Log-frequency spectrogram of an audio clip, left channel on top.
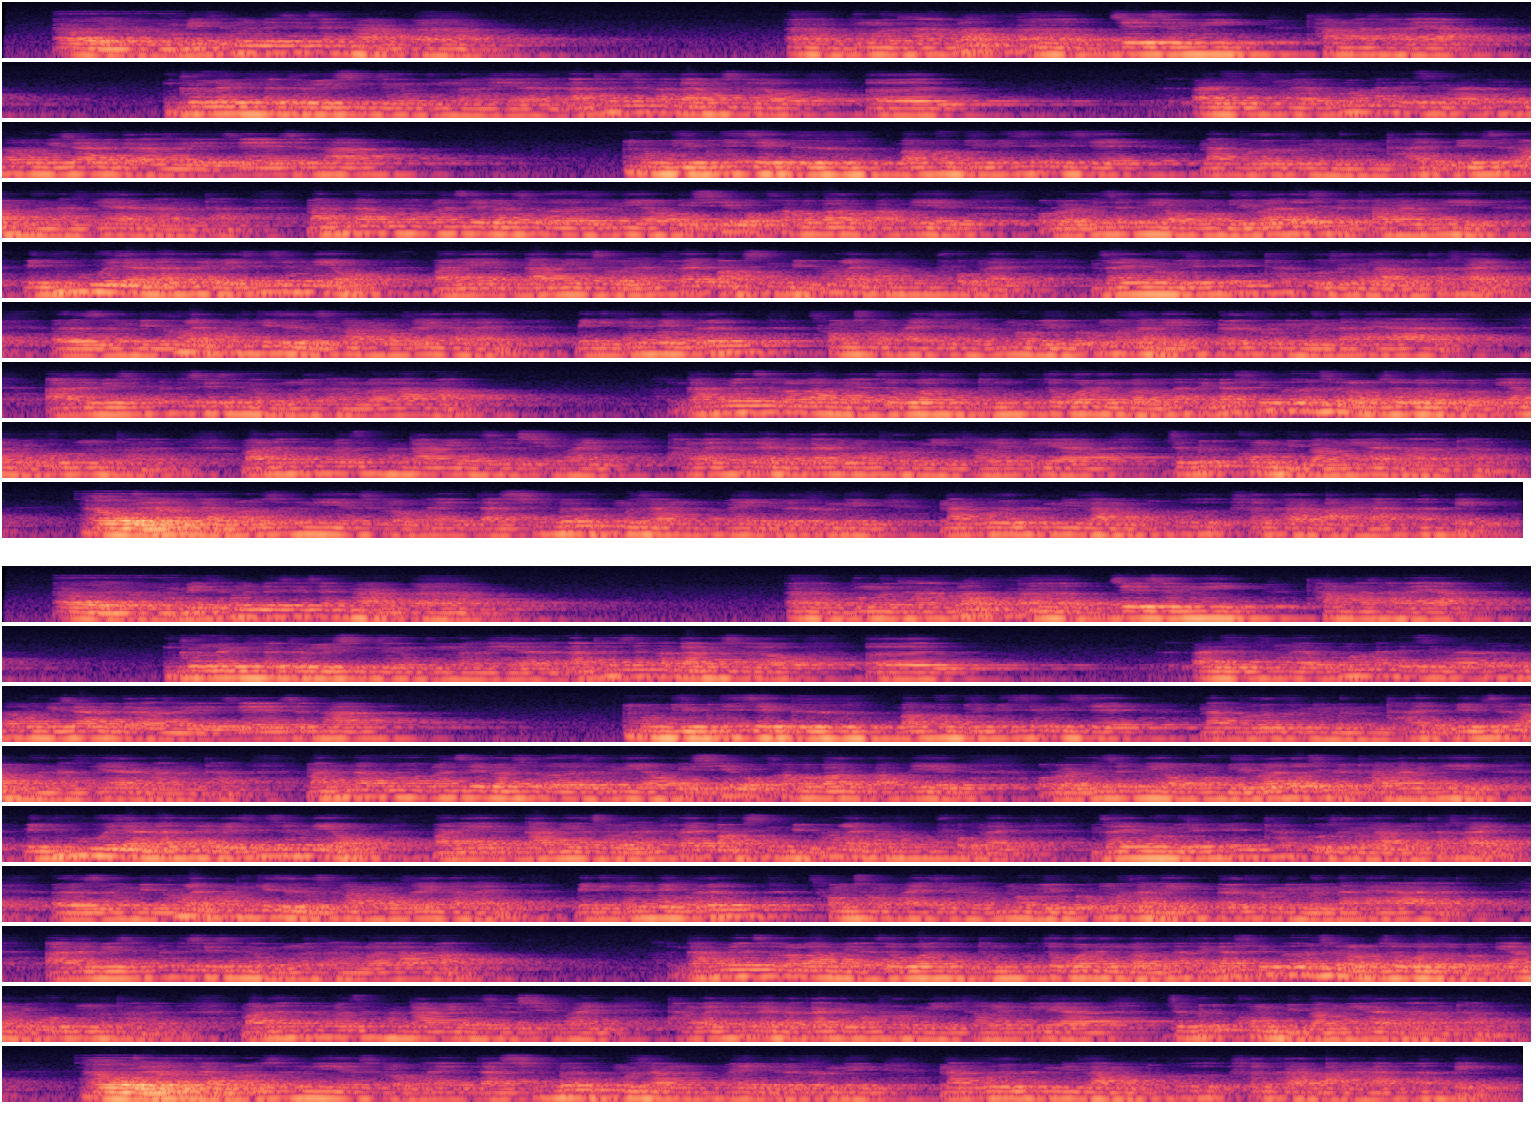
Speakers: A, on the left (about 85°); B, on the right (about 25°).
A: औ नोंथां
B: बेजों लोगोसे जोंहा ओ ओ बुंनो थाङोब्ला ओ जे जोंनि थांना थानाया गोरलैनिफ्राय गोरलैसिन जोङो बुंनो हायो आरो नाथाय जोंहा गामि ओनसोलाव ओ रायजो खुंनायावबो माखासे जेंनाजों मोगा मोगि जानो गोनां जायो जे जोंहा मोब्लिबनि जे गोहो बा मोब्लिबनि जोंनि जे नांगौ रोखोमनि मोनथाय बे जोंहा मोनाखै आरोना नोंथां मानो होनना बुङोब्ला जेब्ला ओ जोंनियाव एसे अखााबा बार अखा फैयो अब्लाथाय जोंनियाव मोब्लिबा दसेनो थांनानै होयो बेनि गुबै जाहोनानो जाहैबाय जे जोंनियाव माने गामि ओनसोलावहाय फ्राय बांसिन बिफां लाइफांजों बुंफबनाय जाय मोब्लिबनि थारखौ जोङो लांनो थाखाय ओ जों बिफां लाइफांनि गेजेरजोंसो लांनांगौ जायो नालाय बेनिखायनो
A: औ
B: बेफोरो सम समहाय जोङो मोब्लिब खौ मोजाङै रोखोमनि मोननो हाया आरो आरो बेजों लोगोसे जोङो बुंनो थाङोब्ला लामा गामि ओनसोलाव लामाया जौगाजोबदों जौगादोंब्लाबो नाथाय गासैबो ओनसोलावनो जौगाजोबा <unintelligible> आं बेखौ बुंनो थाङो मानो होनोब्ला जोंहा गामि ओनसोलसिमहाय थांलाय फैलाय बा गारि मथरनि थांलाय फैलाया जोबोद खम बिबांनि आरोना नोंथां
A: नोंथां
B: जायनि जाहोनाव जोंनि ओनसोलावहाय दासिमबो मोजाङै रोखोमनि नांगौ रोखोमनि लामाफोरखौ सोरखारा बानायना होआखै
